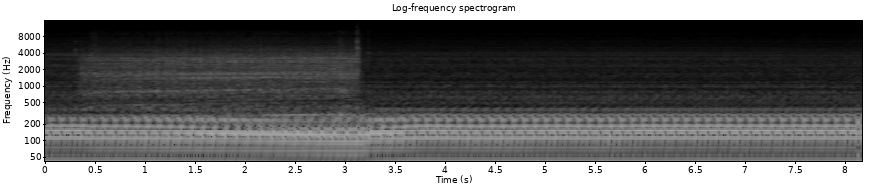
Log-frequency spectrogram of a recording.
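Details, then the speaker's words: 1999 Toyota RAV4 AWD used for plowing snow, battery not good: after a brief burst of outside noise, steady even low idle with no stumble or miss; owner says no miss and it burns no oil, running healthy. "it not a miss there's no miss in this engine again another steady engine no movement doesn't burn any oil"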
